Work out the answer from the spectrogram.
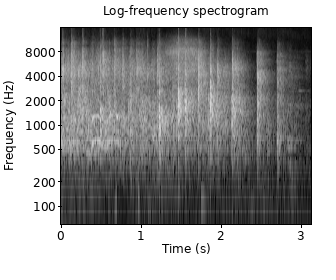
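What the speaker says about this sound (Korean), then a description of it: "박수 한번 주시겠습니까?" Lecture audience applause, a full burst of clapping that thins into a few isolated, sharp claps near the end, moderately loud.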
